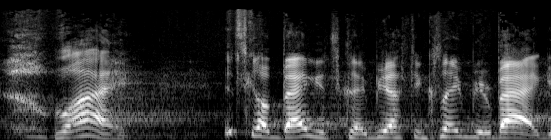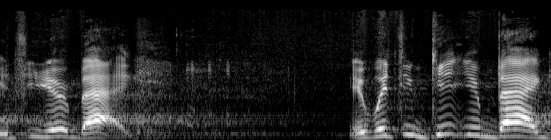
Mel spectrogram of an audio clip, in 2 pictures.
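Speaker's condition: Cerebral palsy, mild; can't speak right

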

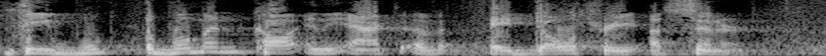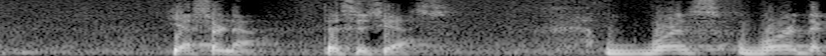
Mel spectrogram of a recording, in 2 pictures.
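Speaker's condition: Stutter; probably present in childhood; sometimes unable to say own name in public; blocks

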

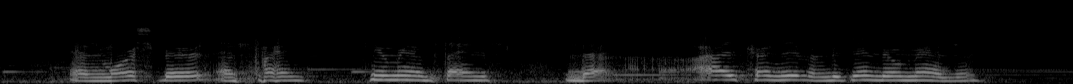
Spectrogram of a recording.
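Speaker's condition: ALS; voice tough to understand

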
